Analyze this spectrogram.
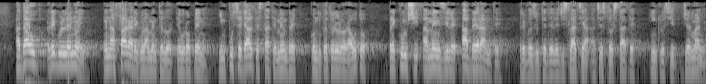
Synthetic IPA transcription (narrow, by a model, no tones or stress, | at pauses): ad̪auɡre̞ɡulile̞no̞jɨnafaɾaɾe̞ɡulame̞nt̪e̞lo̞re̞uɾo̞pe̞ne̞impuse̞d̪e̞alt̪e̞st̪at̪e̞me̞mbɾe̞ko̞nd̪ukət̪o̞ɾilo̞ɾaut̪o̞ | pɾe̞kumʃiʔame̞nzile̞abe̞ɾant̪e̞ | pɾe̞vəzut̪e̞d̪e̞le̞d͡ʒislat̪siaʔat͡ʃe̞st̪o̞rst̪at̪e̞iŋklusivd͡ʒe̞rmanija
